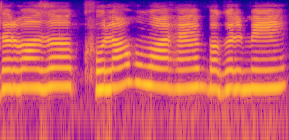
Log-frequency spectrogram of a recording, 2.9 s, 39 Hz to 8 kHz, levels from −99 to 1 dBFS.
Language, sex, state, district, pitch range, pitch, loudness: Hindi, female, Bihar, Vaishali, 280-295 Hz, 285 Hz, -12 LUFS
